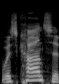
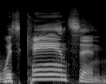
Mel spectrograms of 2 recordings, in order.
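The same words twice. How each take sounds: First: It is said plainly, with no Wisconsin accent. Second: It has a strong, exaggerated Wisconsin accent.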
